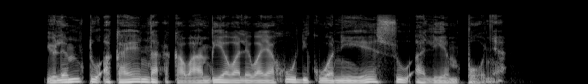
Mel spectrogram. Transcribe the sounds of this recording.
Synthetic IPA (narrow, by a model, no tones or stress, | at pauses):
julɛm̩tuʔakaɛndaʔakawaːmbiawalɛwajahuɗikuwanijɛsuʔalijɛm̩pɔ̰ɲa̰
